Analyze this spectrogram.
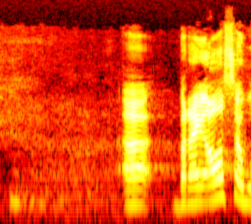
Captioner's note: audience chuckles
